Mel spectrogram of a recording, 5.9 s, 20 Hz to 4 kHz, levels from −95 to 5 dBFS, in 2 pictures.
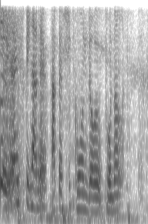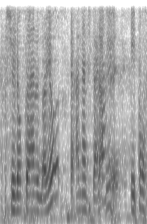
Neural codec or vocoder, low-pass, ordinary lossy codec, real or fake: codec, 16 kHz in and 24 kHz out, 0.6 kbps, FireRedTTS-2 codec; 3.6 kHz; none; fake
